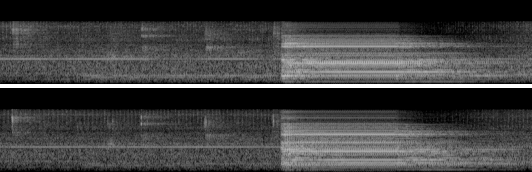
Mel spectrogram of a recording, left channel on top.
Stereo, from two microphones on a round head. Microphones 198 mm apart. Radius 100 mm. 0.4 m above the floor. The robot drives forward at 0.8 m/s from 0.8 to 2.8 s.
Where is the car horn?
55° right (ahead or behind), 2.5 m.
